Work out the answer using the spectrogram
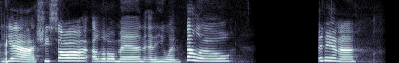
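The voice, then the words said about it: Good Minion impression. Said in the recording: “Did she see a minion? ... That's a pretty good impression.”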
